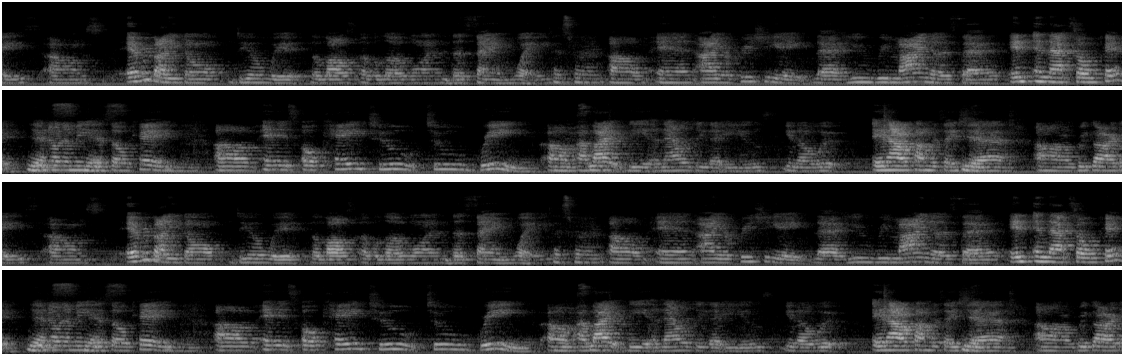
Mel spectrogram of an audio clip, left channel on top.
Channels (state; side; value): normal; both; correlation 0.33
